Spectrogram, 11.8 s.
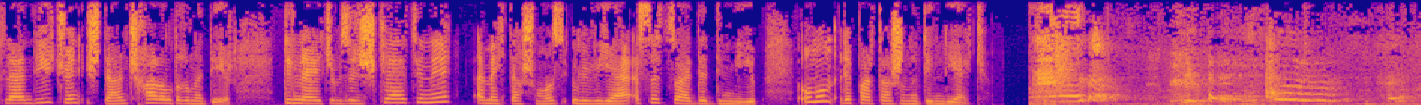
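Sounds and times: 
speech: 0.0 - 11.8
small child crying at home: 8.6 - 9.4, 10.5 - 11.4.

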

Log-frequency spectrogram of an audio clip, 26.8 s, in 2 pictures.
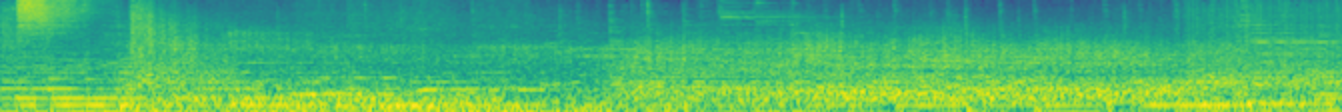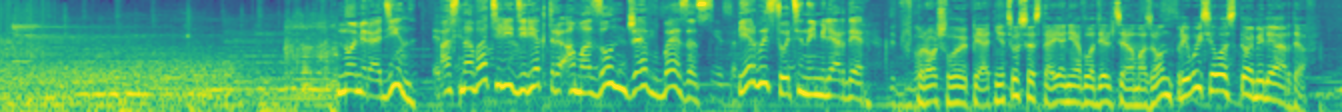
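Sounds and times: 
rocket main engines roaring at launch ignition: 0.0 - 18.3
speech: 17.0 - 26.7.

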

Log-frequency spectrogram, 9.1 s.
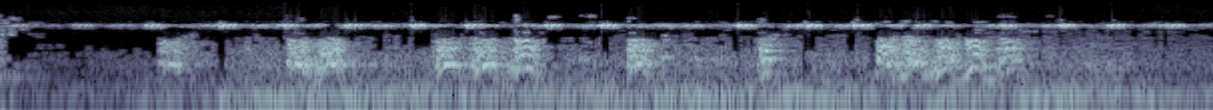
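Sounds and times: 
crickets chirring: 0.1 - 9.0
low night ambience rumble: 0.2 - 9.0
dog barking at night: 1.2 - 7.9.

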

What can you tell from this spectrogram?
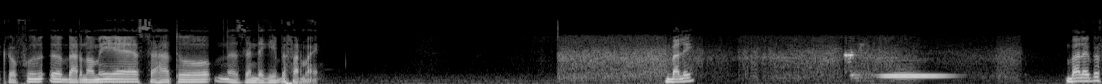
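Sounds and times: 
speech: 0.1 - 3.3, 6.6 - 7.0, 10.6 - 11.0
crackling burst on a phone line: 5.5 - 8.8, 9.6 - 10.4
electronic tone: 8.4 - 9.6.

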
